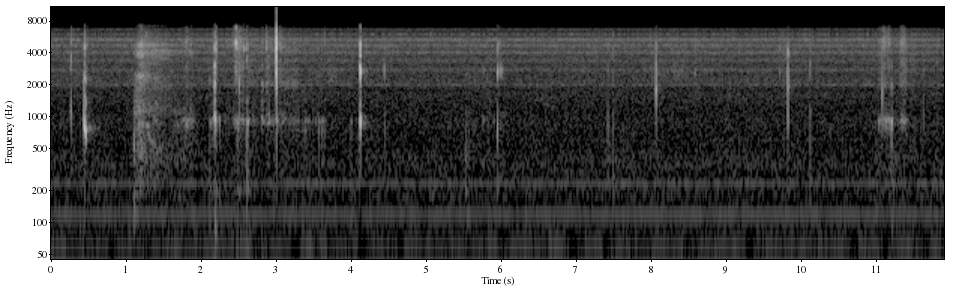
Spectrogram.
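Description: Quiet room with short, sharp little catches spaced irregularly a few seconds apart, fitting hiccups in a cat.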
